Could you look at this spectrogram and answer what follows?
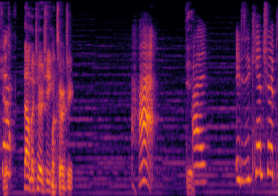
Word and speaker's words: thaumaturgy: How do you pronounce that? Thaumaturgy.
